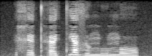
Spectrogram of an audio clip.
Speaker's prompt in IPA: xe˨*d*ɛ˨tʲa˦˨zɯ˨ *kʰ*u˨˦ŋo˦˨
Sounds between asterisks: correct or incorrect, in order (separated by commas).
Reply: incorrect, incorrect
